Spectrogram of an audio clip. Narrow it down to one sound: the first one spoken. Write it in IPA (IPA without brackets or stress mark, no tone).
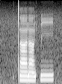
t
